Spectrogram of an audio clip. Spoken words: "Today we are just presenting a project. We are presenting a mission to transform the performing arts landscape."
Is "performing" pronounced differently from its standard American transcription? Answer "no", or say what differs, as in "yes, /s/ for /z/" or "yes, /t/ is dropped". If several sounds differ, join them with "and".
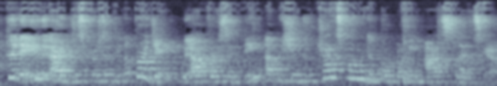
yes, /p/ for /f/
